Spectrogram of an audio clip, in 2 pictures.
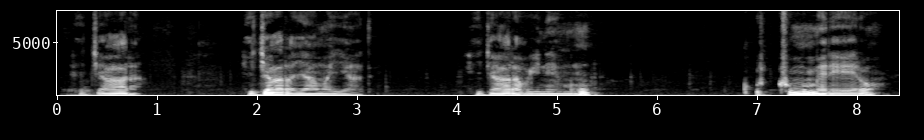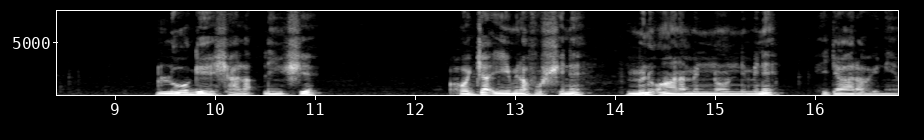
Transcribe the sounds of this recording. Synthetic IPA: hɪd͡ʒaːɾɐ | hɪd͡ʒaːɾɐjaːmɐjːaːt̪ɛ̥ | hɪd͡ʒaːɾɐhʊjɪneːmːʊhʊ | kʼʊt͡ʃːʊmːʊmɛɾe̞ːɾɔ | loːɡe̞ːʃːɐhɐlɐʔlɪnʃɪjɛ | hɔd͡ʒɐʔiːmɪɾɐfʊʃːɪnɛ | mɪnʊʔaːnɐmɪnːo̞ːnːɪmɪnɛ | hɪd͡ʒaːɾɐhʊjɪneː

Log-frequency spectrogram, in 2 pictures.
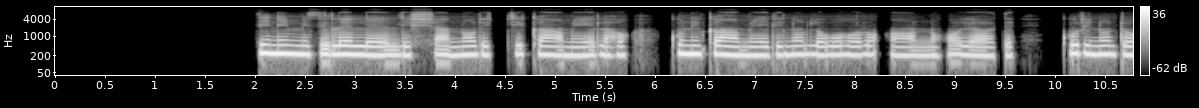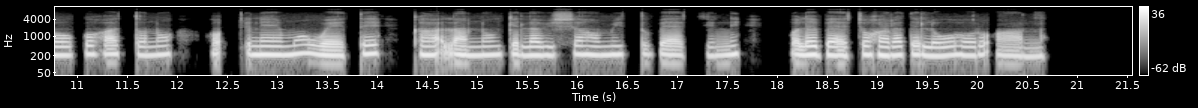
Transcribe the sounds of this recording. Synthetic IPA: tɪnɪmɪsɪlɛleːlːɪʃːɐnːɔɾɪt͡ʃːɪkaːmeːlɐɦɔ | kʊnɪkaːmeːlɪnɔlɔwɔɦɔɾɔaːnːɔhɔjaːt̪ɛ | kʊɾɪnɔd̪oːɡɔhɐt̪ːɔnɔ | hɔ̰t͡ʃʼːɪneːmːɔweːt̪ːɛ | kaːlɐ̰nːʊŋkɛlɐwɪʃːɐhɔmit̪ːʊbɛa̰t͡ʃːɪnːɪ | ʔɔ̰lɛbɛjat͡ʃːɔhɐɾɐt̪ɛlɔwɔɦɔɾɔʔaːnːɔ

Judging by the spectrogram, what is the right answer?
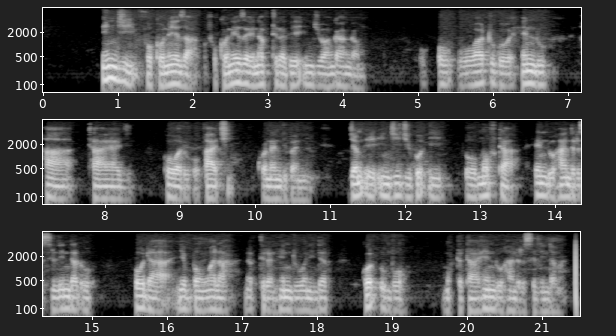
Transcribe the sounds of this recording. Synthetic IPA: ʔiɲd͡ʒifɔkɔnɛza̰fɔkɔnɛzaɛnaftiɾabɛʔiɲd͡ʒiwaŋɡaŋɡam | watuɡɔhendu | hatʰajad͡ʒi | kɔwaɗukɔpʰaːt͡ʃi | kʰɔnandibanːi | d͡ʒamɗɛʔiɲd͡ʒid͡ʒiɡoɗːi | ɗɔmɔfta | henduɦandɛɾsilːindaɗɔ | hɔdaɲɛbːanwalanaftiɾanhenduwonindɛɾ | ɡ̥oɗːumbɔ | mɔftataɦenduhandɛɾsilːindaman

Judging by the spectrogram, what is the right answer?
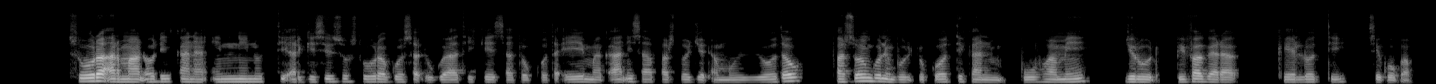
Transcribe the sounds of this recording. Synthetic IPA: suːɾɐɐɾmaːnɔliːkɐnɐʔɪnːɪnʊt̪ːɪɐɾɡɪsɪs̬ʊsuːɾɐɡɔsɐᶑʊɡaːt̪iːke̞ːsːɐt̪ɔkːɔt̪ɐʔe̞ːmɐkʼaːnɪsaːfɐɾsoːd͡ʒɛᶑɐmʊjo̞ːt̪ɐʔʊ | fɐɾsoːŋkʊnbʊɾt͡ʃʼʊkʼːo̞ːt̪ːɪkɐnb̥uːfɐme̞ː | d͡ʒɪɾuːᶑɐ̥b̥ɪfɐɡɐɾaː | kʰe̞ːlːɔt̪ːɪ | sɪkʼuːkʼɐbɐ̥

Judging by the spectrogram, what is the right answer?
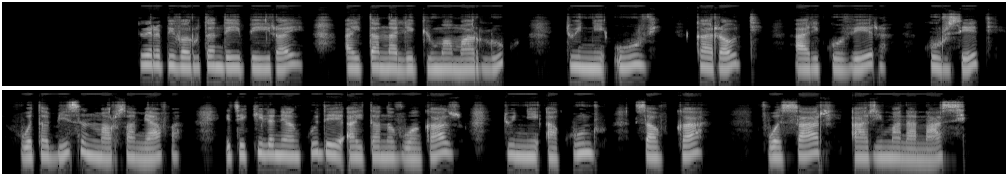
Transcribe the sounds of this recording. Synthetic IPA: t̪ueɾəpivaɾut̪and̪ebeiɾajaɦit̪anəleɡuməmaɾuluku̥ | t̪uiniuvi̥ | kaɾawt̪i̥ | aɾikoveɾə | kuɾuz̥et̪i̥ | v̥uat̪abisinimaɾu̥samjafə | et͡sekilanianikud̪eʔaɦit̪anəvuaŋkazu̥t̪uiniʔakuɳɖ͡ʐu̥ | z̥avuka | v̥uasaɾi̥ | aɾimananasi̥

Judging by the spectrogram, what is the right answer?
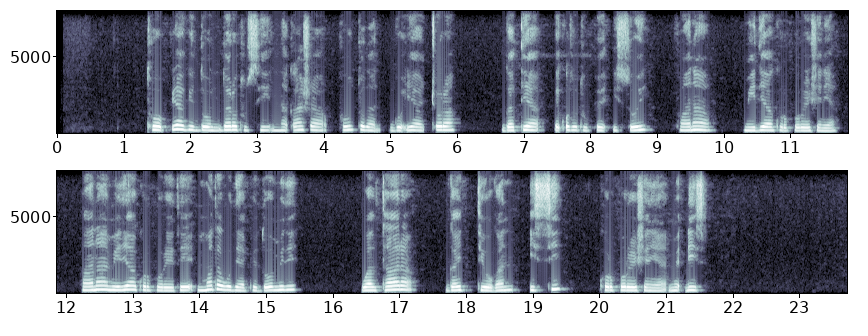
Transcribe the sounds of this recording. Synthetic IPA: t̪ʰo̞ːpʼːɪjaɡɪd̪ːɔnd̪ɐɾɔt̪ʊsːɪnɐkʼaːʃaːpuːlt̪ːɔd̪ɐnɡɔʔɪjaːt͡ʃʼɔɾɐ | ɡɐt̪ːɪja | ɛkʼɔt̪ʊt̪ʊpːɛɪsːɔj | faːnaː | miːd̪ɪjaːkɔɾpɔɾeːʃɛnɪjɐ | faːnaːmiːd̪ɪjaːkɔɾpɔɾeːt̪e̞ːmɐt̪ɐwɔd̪ɪjapːɛd̪o̞ːmːɪd̪ɪ | wɐlt̪ːaːɾɐ | ɡɐjt̪ːɪjo̞ːɡɐn | ɪsːɪ | kʰɔɾpɔɾeːʃɛnɪja̰mɛɗːiːs

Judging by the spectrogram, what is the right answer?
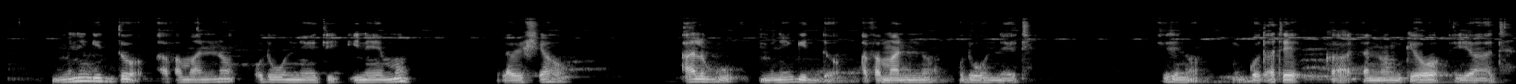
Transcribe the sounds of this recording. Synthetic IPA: mɪnɪɡɪd̪ːɔɐfɐmɐnːɔʊd̪uːnːeːt̪ɪ̰ɪneːmːo | lɐwɪʃɐhʊ̰ | ʔɐlɡʊmɪnɪɡɪd̪ːɔ̰ɐfɐmɐnːɔʊd̪uːnːeːt̪ɪ̥ | ɪsɪnʊ̰ɡɔt̪ʼɐt̪ɛka̰ːᶑɐnːoŋkɪhoːɪjaːt̪ɛ̥

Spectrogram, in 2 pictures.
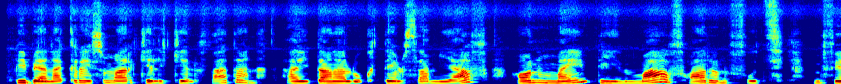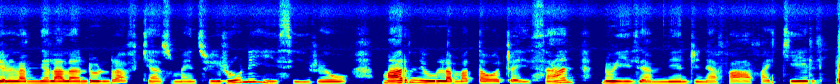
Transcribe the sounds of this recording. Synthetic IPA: b̥ibeanakiɾajsumaɾikelikeluv̥at̪anə̥ | aɦit̪anəluku̥t̪elusamiafə̥anumajnt̪iinimavuaɾanifut͡si̥miv̥elunaminialalaɳɖ͡ʐenravi̥kʲazumajnt͡suiɾewniiz̥iɾewmaɾiniulunəmat̪awaʈ͡ʂaiz̥ani̥noizamineɳɖ͡ʐinafaafakʰeli̥

